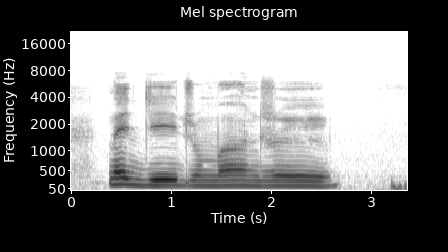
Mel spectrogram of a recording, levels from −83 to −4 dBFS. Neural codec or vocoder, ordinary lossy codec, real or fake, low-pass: none; none; real; none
